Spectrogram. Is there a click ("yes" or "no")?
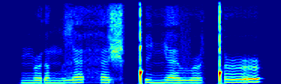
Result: yes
